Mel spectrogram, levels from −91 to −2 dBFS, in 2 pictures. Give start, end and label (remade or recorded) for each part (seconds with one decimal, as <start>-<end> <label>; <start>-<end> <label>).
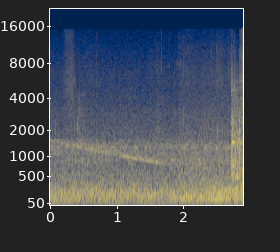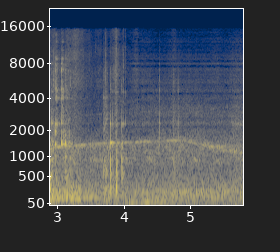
0.0-4.1 recorded; 4.1-5.8 remade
